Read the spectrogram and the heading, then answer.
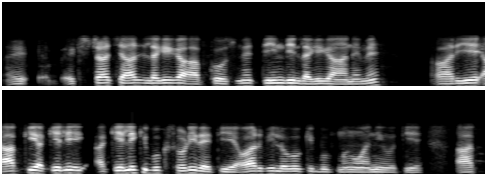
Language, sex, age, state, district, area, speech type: Urdu, male, 30-45, Bihar, Supaul, rural, conversation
